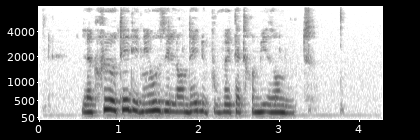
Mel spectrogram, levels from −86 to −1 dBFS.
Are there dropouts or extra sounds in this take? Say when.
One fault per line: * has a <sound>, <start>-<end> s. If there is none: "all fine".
all fine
